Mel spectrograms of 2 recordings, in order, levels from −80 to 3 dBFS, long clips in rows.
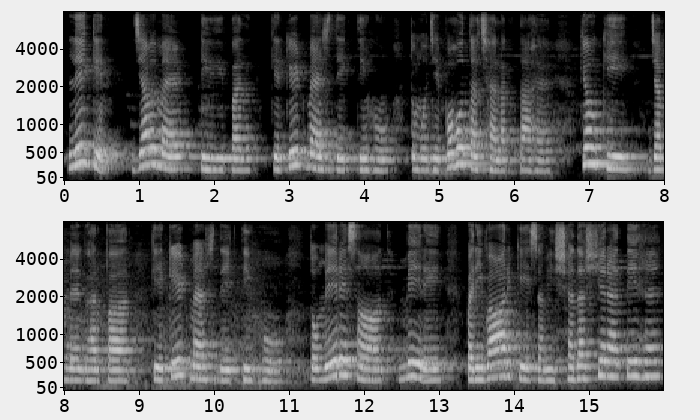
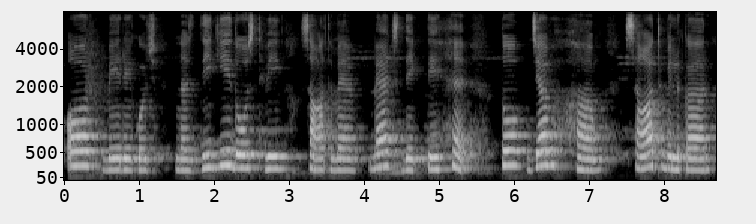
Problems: none marked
